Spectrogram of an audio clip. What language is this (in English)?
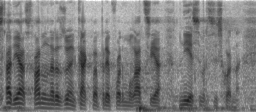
Serbian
